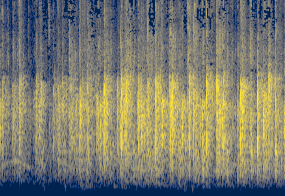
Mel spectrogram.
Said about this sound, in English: Praise the Lord Jesus. Give them a nice round of applause.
